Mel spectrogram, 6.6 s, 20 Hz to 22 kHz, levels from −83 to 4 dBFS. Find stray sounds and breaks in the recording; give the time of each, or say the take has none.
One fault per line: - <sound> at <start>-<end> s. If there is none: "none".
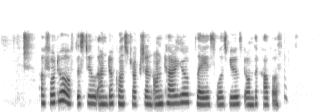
- chirp at 5.7-5.8 s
